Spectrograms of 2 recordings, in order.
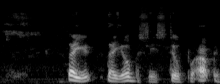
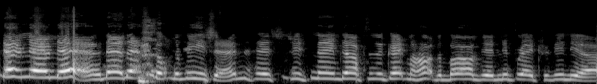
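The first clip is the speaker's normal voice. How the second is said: higher, put-on voice of a woman setting the record straight; indignant wife; 7 semitones higher, 5 dB louder than usual. Wife corrects the workman about the dog's name, pitched-up indignant voice. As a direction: correct him firmly, pitched up.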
